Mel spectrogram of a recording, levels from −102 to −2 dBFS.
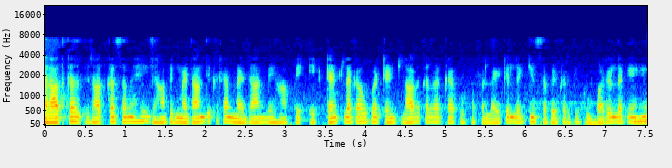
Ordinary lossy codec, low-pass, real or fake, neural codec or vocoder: MP3, 32 kbps; 7.2 kHz; real; none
